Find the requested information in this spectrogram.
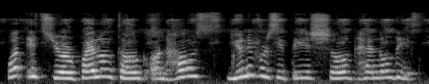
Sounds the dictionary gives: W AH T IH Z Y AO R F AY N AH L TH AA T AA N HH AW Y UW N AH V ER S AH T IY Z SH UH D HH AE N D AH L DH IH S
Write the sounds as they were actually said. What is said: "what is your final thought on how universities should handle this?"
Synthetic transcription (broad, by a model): W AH T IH S Y AO R P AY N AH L T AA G AA N HH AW Y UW N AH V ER S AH T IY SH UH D HH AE N D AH L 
